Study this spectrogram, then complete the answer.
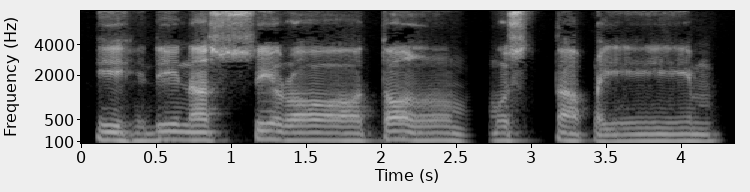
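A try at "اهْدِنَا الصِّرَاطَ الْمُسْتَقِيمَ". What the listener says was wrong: Ya, huruf nunnya ditipisin lagi. Ihdina nasiro.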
